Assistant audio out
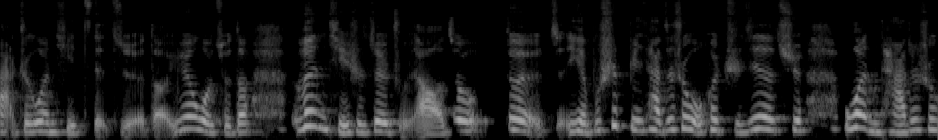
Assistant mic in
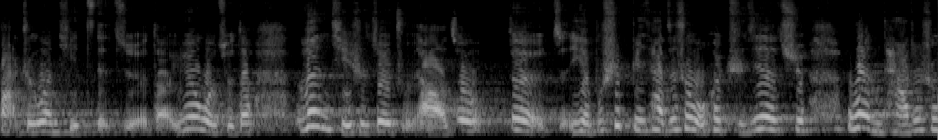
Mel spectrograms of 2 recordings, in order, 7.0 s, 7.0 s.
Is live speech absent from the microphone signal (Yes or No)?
Yes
